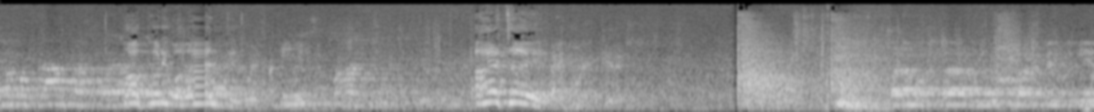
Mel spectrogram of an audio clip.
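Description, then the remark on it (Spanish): Creaking and rattling of silver fittings, falling drapes and valances as a heavy processional float (paso) is lifted inside the cathedral, marked by a sharp knock and a burst of metallic clatter amid steady voices and tones. “Qué bonito como suenan las levantadas en el interior de, la catedral porque podemos escuchar todo el crujir de, la plata y de las caídas y de las bambalinas.”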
